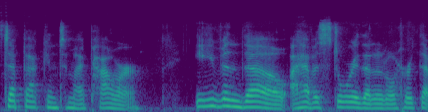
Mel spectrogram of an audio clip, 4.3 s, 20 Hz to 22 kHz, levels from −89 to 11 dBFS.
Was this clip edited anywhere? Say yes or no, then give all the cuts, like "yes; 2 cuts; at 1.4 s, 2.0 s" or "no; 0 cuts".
no; 0 cuts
